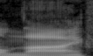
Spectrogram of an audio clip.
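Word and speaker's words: Nighy: It's spelled differently. It's N-I-G-H-Y.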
